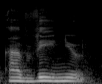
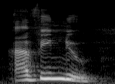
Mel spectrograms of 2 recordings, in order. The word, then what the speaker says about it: Avinu: So Avi, A-V-I, is my Father. Okay. Now, usually when that is written in English, in phonetics, it's A-B-I and A-B-I-N-U, but I'm giving you the correct pronunciation, which is V. Okay, so that's why I said Avinu. So I said Avinu.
